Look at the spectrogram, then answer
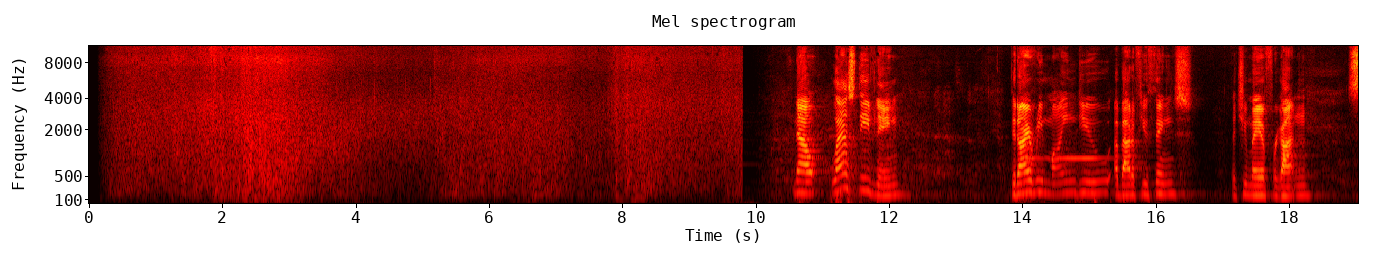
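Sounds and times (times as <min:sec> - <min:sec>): ocean waves washing in: 0:00.2 - 0:09.8.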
